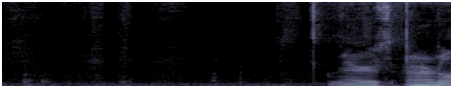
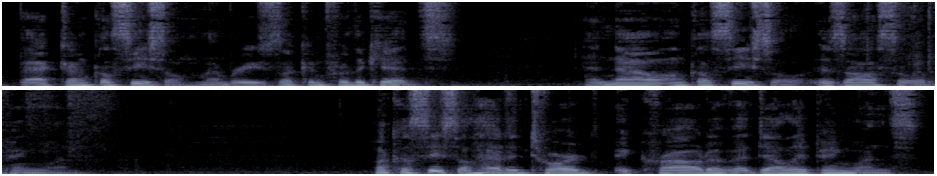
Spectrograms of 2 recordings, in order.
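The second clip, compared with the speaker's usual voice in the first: ordinary delivery, nothing marked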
